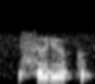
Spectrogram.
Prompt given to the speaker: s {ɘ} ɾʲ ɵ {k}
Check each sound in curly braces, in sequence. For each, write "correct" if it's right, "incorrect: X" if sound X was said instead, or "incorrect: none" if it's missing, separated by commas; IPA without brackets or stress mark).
correct, correct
